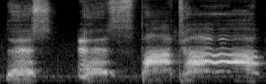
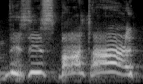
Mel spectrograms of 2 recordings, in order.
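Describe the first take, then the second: First: Deep, very slow bellowing war cry; deep drawn-out Spartan battle roar; Sparta shout. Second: Very high, loud squeaky puppet shout; high Muppet-voiced Sparta shout. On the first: Retold or imitated. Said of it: "who just had to hear that recreation". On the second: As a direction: shout it like a tiny felt puppet. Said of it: "I sound like a Muppet".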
